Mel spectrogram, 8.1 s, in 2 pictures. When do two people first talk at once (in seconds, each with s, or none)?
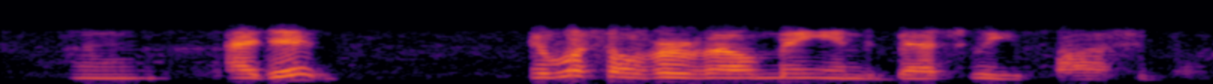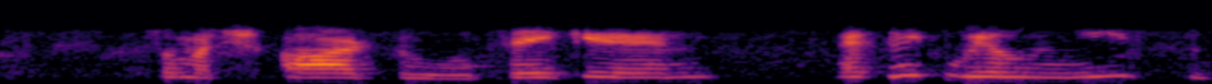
none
